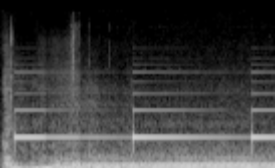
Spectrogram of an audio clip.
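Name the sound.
car engine starting up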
